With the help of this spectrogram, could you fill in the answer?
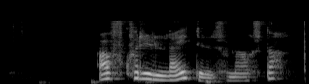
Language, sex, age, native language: Icelandic, female, 10, Icelandic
